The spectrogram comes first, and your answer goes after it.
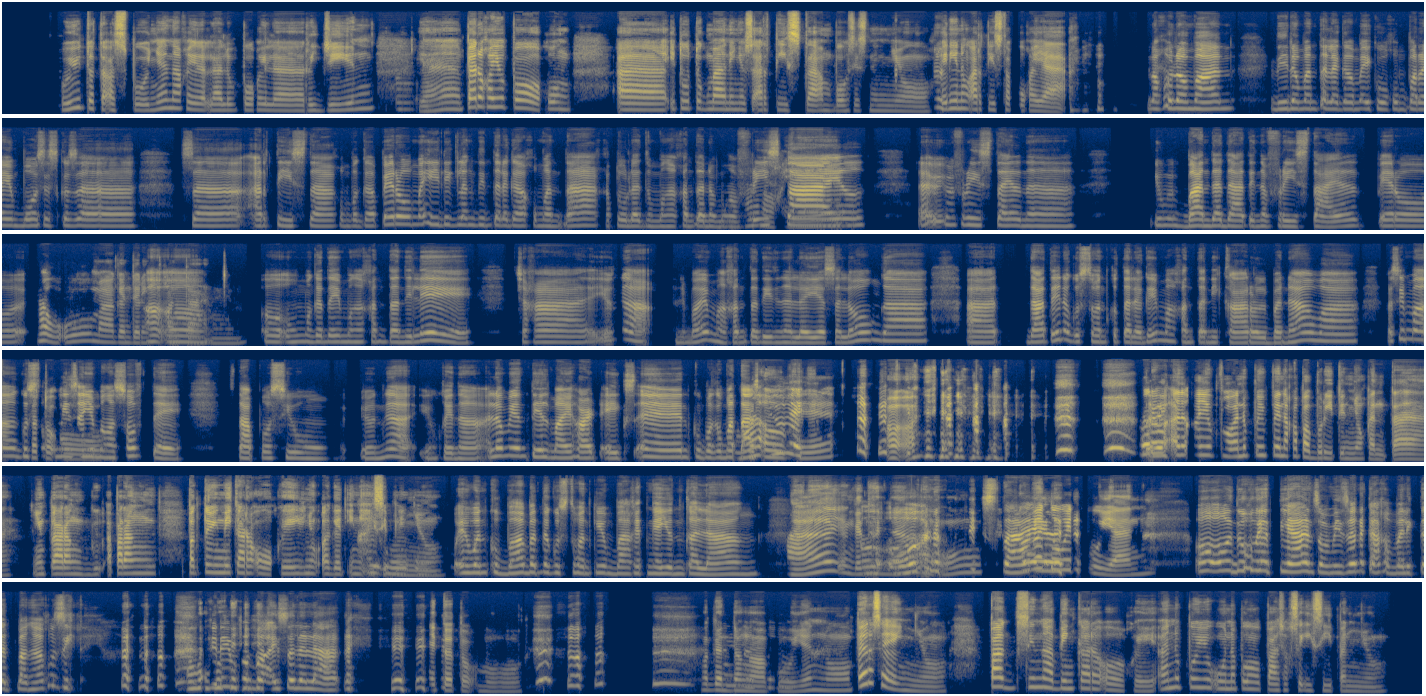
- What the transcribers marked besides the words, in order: other background noise; chuckle; chuckle; tapping; laugh; laugh; laughing while speaking: "anong style?"; laugh; laughing while speaking: "duet"; laugh; laughing while speaking: "sino yung ano"; laugh
- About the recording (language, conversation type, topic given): Filipino, podcast, Ano ang naging papel ng karaoke sa mga pagtitipon ng pamilya noon?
